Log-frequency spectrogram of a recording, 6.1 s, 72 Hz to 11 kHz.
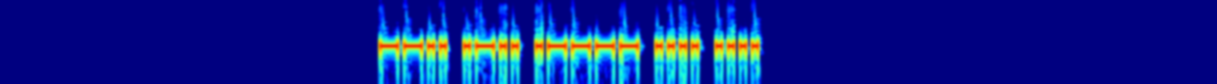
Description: Morse code, heard as a keyed tone, about 40 wpm, 700 Hz. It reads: ZL1HH
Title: DXCC-100 Call Signs - 5 Characters - 40wpm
